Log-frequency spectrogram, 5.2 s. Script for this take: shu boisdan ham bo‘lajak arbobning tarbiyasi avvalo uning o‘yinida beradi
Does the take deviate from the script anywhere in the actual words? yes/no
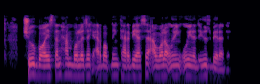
yes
